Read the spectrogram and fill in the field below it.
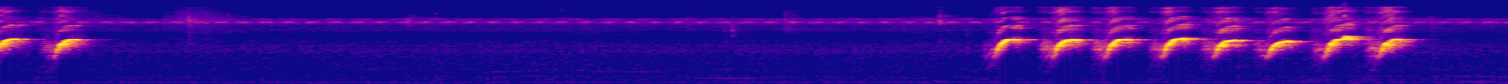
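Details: Cucak biru, Asian fairy-bluebird, in a fierce 'gacor' lure song used to heat up and provoke rival birds. One ringing note, a long quiet stretch, then eight quick up-slurred notes in an even run near the end.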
